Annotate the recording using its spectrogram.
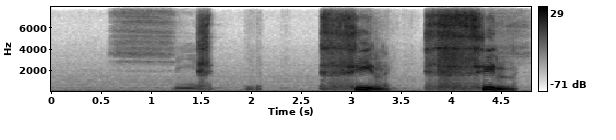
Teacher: জিহ্বার আগাটা দাঁত থেকে পৃথক রাখেন একদম দাঁত থেকে পৃথক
